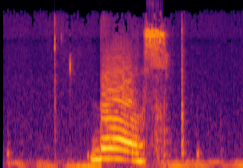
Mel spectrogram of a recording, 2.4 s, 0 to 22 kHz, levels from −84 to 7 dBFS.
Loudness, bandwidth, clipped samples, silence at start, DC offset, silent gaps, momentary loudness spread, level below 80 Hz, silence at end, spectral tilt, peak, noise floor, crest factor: -7 LUFS; over 20 kHz; 0.1%; 0.05 s; under 0.1%; none; 20 LU; -28 dBFS; 0 s; -3 dB/octave; 0 dBFS; -28 dBFS; 10 dB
